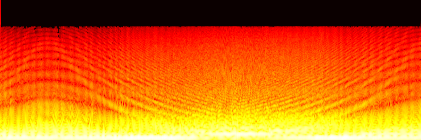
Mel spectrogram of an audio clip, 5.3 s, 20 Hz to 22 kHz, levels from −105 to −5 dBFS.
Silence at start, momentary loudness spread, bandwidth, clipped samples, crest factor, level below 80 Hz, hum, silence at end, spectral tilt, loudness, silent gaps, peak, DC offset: 0 s; 2 LU; 6.8 kHz; under 0.1%; 8 dB; -12 dBFS; none; 0 s; -9 dB/octave; -12 LUFS; none; -2 dBFS; under 0.1%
